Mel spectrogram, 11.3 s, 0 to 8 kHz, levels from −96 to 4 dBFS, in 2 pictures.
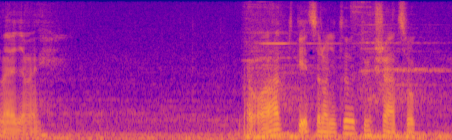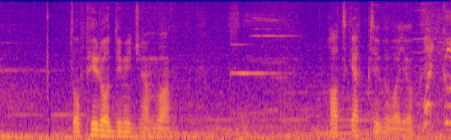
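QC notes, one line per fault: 6.26–6.30 s, short concealed packet loss: about 20 ms of the call arrived too late for the decoder, so the receiver extended the preceding sound for roughly 18 ms and blended back, leaving a brief smear over band-limited audio that stops at 8 kHz, consistent with G.722.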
